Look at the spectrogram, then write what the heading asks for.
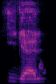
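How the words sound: The name is said with a French accent. "you go to France and they're like Hegel"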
